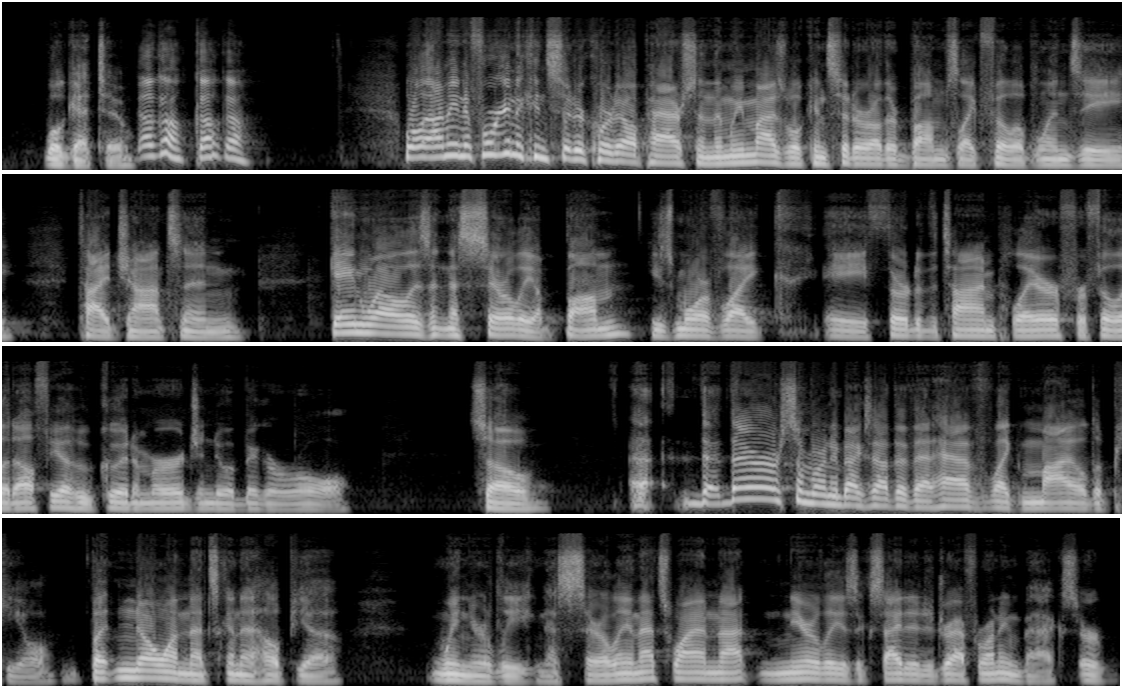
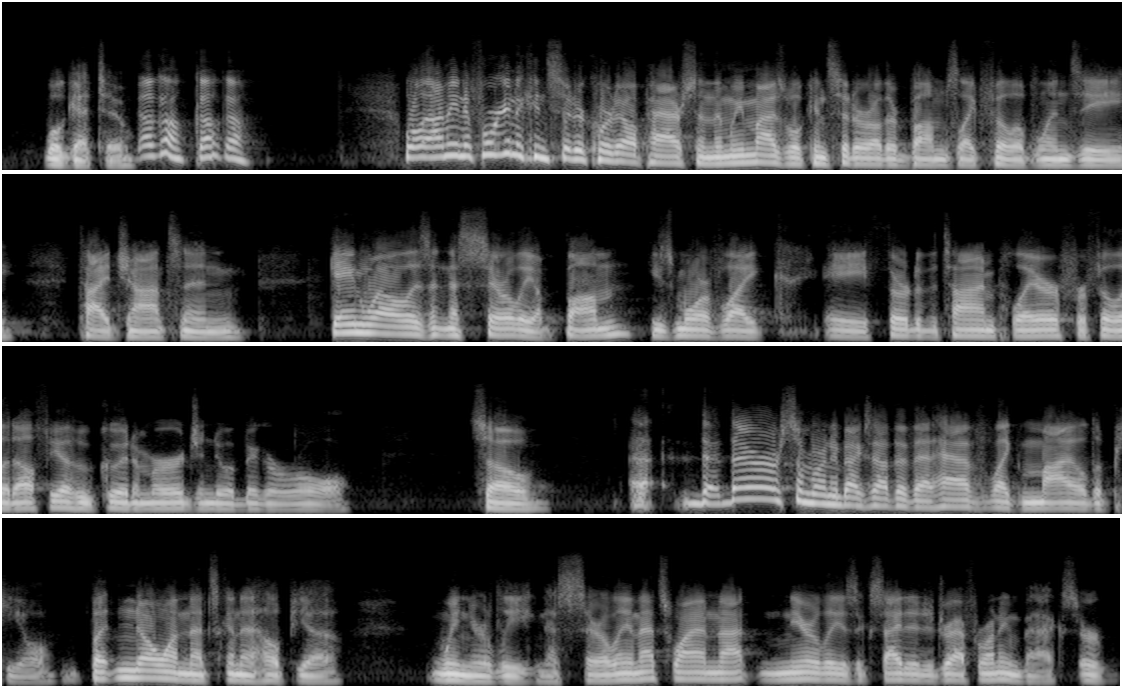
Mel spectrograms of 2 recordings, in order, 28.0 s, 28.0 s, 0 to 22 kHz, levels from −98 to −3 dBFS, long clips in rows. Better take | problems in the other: first | muffled; slightly; fading above 3.5 kHz

